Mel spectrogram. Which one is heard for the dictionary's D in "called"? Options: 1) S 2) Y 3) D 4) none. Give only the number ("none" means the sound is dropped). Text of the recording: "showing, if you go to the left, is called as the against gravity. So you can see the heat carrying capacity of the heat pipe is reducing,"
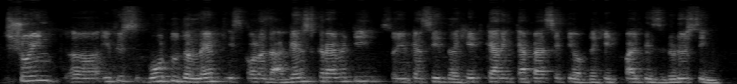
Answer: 4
